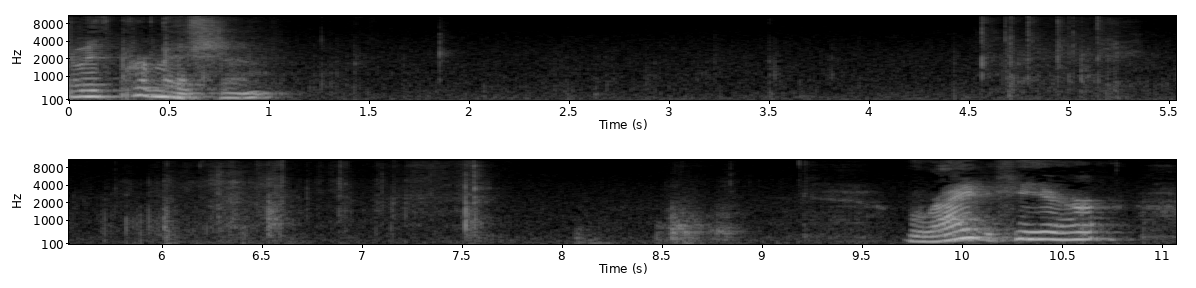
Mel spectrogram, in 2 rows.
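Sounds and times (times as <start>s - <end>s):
picture book pages rustling: 4.4s - 7.8s.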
